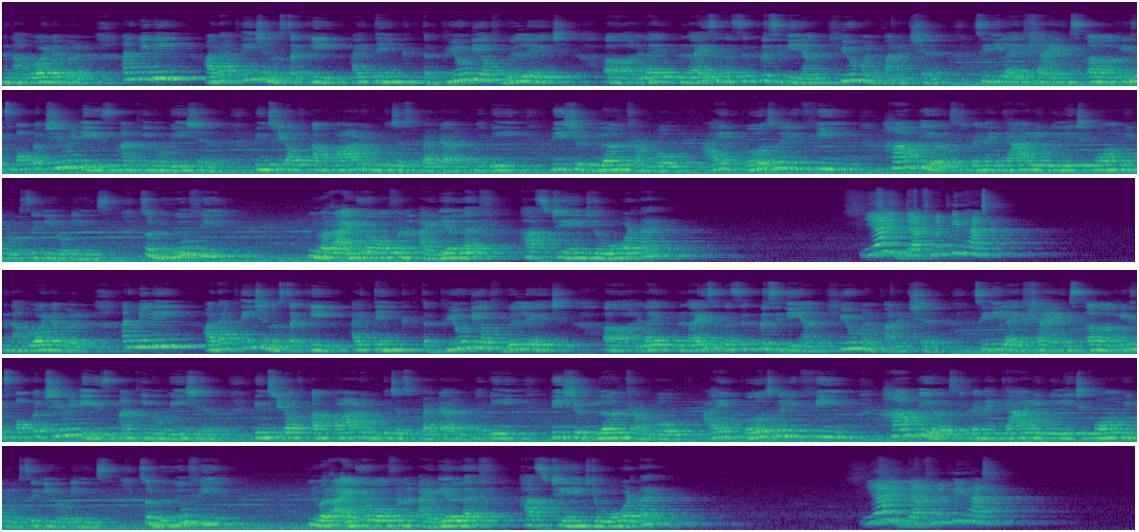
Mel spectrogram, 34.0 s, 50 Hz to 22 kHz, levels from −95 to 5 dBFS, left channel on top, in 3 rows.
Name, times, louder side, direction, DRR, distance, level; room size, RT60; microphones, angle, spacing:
voice 1, 0.0-5.6 6.0-9.4 9.7-13.5 13.9-16.5 16.8-19.8 20.1-24.9 25.8-27.6 27.9-29.3, equal, 55° right, -6 dB, 1.1 m, -28 dB
sound 1, 9.4-26.7, equal, 25° left, 0.8 m, -39 dB
voice 2, 31.3-32.5, left 3 dB, 55° left, 1 dB, 0.5 m, -29 dB
3.0 x 2.9 x 3.4 m, 1.2 s
head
